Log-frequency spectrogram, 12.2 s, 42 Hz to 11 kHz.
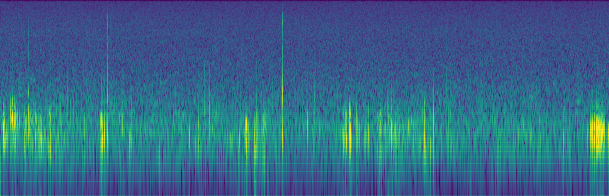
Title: stomach growling 2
